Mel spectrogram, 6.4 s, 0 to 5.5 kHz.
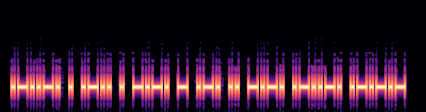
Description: Morse code, heard as a keyed tone, about 25 wpm, 600 Hz. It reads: "ELECTRIC".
